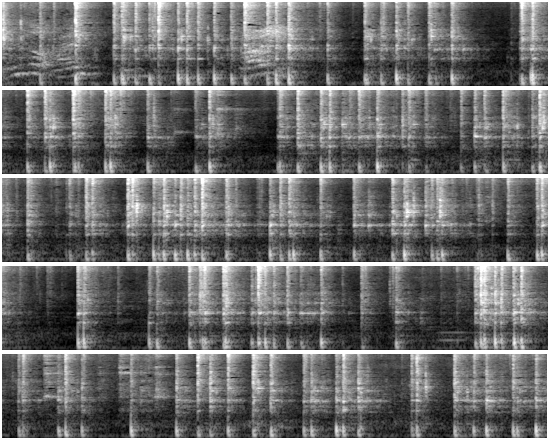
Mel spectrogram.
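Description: Popcorn kernels popping in a covered stainless-steel pan on the stove: a fast, continuous run of sharp pops, many a second, that thins briefly a few times.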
